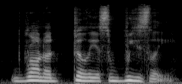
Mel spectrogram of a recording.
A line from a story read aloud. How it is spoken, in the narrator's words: Weasley ground out through clenched teeth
